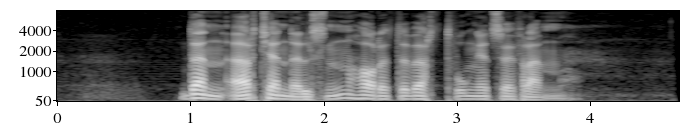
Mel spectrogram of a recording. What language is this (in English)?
Norwegian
